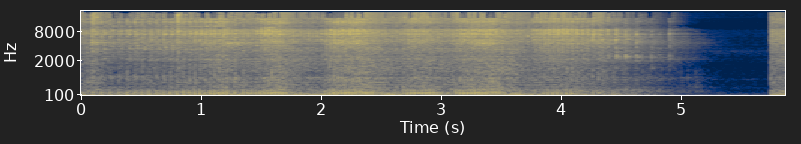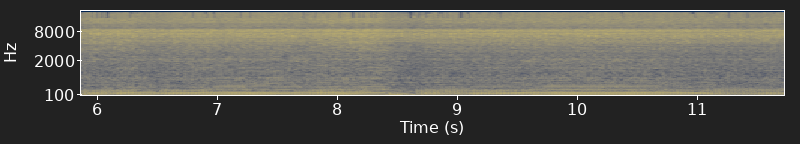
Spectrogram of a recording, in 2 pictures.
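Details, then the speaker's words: 1970 Honda US90 three-wheeler barn find, sat about 15 years, first run after refueling, choke just turned off; small single settles into steady putter, no knocks, misses or smoke; normal idle. "we'll see if it'll idle who how about that typical good old Honda not even smoking or anything that's pretty awesome"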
